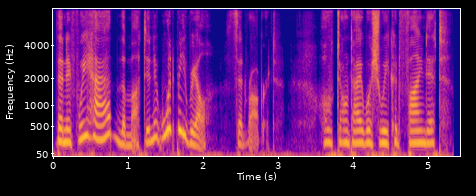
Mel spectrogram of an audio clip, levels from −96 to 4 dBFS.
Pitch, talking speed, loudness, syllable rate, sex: 230 Hz, 220 wpm, -17 LUFS, 5.1 syllables/s, female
